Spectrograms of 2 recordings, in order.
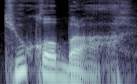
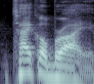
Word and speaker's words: Tycho Brahe: will show off now that I can pronounce his name. Okay, who is this? Tycho Brahe. Ty- Tycho Brahe, we call him.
